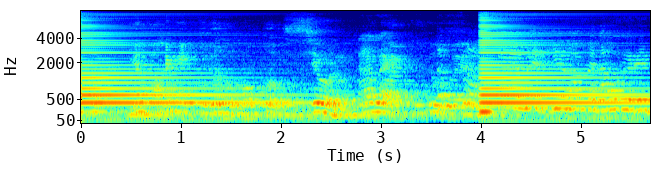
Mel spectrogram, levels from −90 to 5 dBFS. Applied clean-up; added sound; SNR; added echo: none; Acoustic guitar; -4 dB; reverberation time 0.8 s.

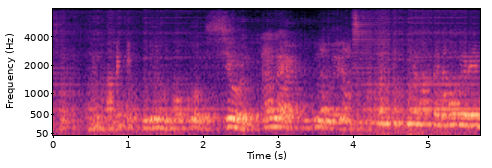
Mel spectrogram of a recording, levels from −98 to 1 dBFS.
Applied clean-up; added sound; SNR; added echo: neural separator model SepFormer DNS4.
